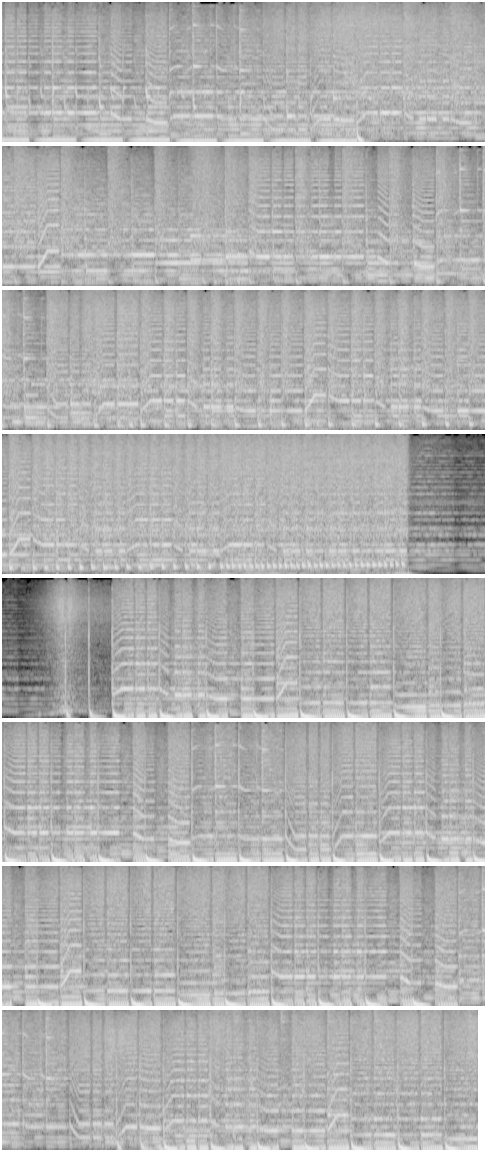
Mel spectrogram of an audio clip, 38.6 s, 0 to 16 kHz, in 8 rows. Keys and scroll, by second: 3.8 t, 4.2 Escape, 5.0 F3, 21.3 F2, 27.1 ctrl+g, 28.7 ctrl+g, 29.8 ctrl+g, 30.6 c, 31.0 Escape, 34.4 shift+F2, 35.1 Escape, 37.9 ctrl+r.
